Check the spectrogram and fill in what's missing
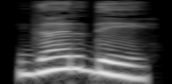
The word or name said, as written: ಕರ್ತೆ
